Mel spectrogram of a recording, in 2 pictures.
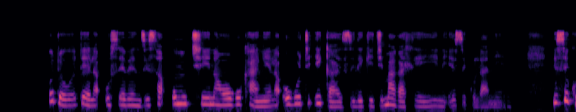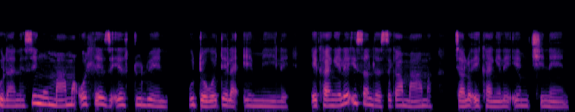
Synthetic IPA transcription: ud̥ʱɔɣɔtʼɛlausɛβend͡zʱisaum̩t͡ʃʼinawoɣukʰaŋɛla̰ʔuɣutʰiʔiɡ̥ʱaz̥iliɡ̥ʱid̥ʒ̥ʱimaɣaɬɛjiniʔesiɡ̥ʱula̰nḛːni | isiɡ̥ʱulanɛsiŋumama̰ʔɔɬezḭʔestʼulweni | ud̥ʱɔɣɔtʼɛlaemilɛː | kʰaŋɛlɛʔisand͡ɮʱasiɣamamand͡ʒʱalɔɛkʰaŋɛlɛʔem̩t͡ʃʼineːni

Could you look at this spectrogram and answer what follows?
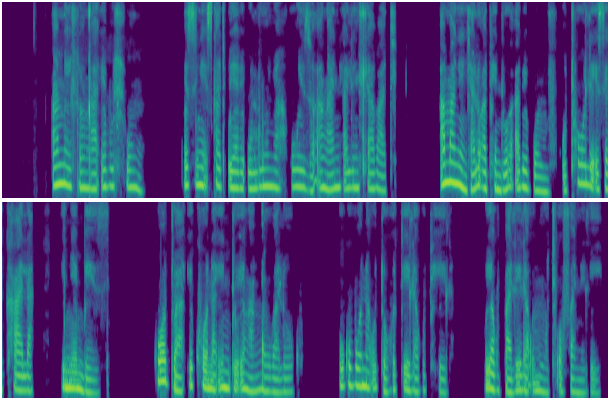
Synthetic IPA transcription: amɛɬɛŋ͡ǁaʔeβuɬuːŋu | ɣwesiɲɛḭsi̥kʰatʰi̥ujaβɛʔuluɲwauwɛzwaʔaŋanialinɬaβaːtʰi̥ | amaɲɛnd͡ʒʱalɔapʰendʱuɣa̰ʔaβɛβoɱvuːtʰɔlɛ̰ʔɛsɛkʰala | iɲɛmbʱeːzi | ɣɔd̥ʱwaikʰɔnaʔintʼɔ̰ʔɛŋaŋ͡ǃɔβalɔːkʰu̥ | uɣuβɔnaʔṵd̥ʱɔɣɔtʼɛlaɣupʰɛla | ujaɣub̥ʱalɛlaṵmutʰiɔfanɛlɛːjɔ

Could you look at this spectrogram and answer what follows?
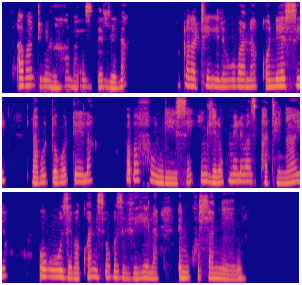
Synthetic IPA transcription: aβantʼuβɛŋahambʱaʔezib̥ʱɛɮɛla | ɣuǃaɣatʰeɣilɛuɣuβanaɔnesi | laβɔd̥ʱɔɣɔtʼɛla | βa̰βafundʱisɛind͡ɮʱɛlaɣumɛlɛβazipʰatʰɛŋajɔ | uɣuzɛβakʼwanisɛuɣuziviɣɛlaem̩kʰuɬaneːni

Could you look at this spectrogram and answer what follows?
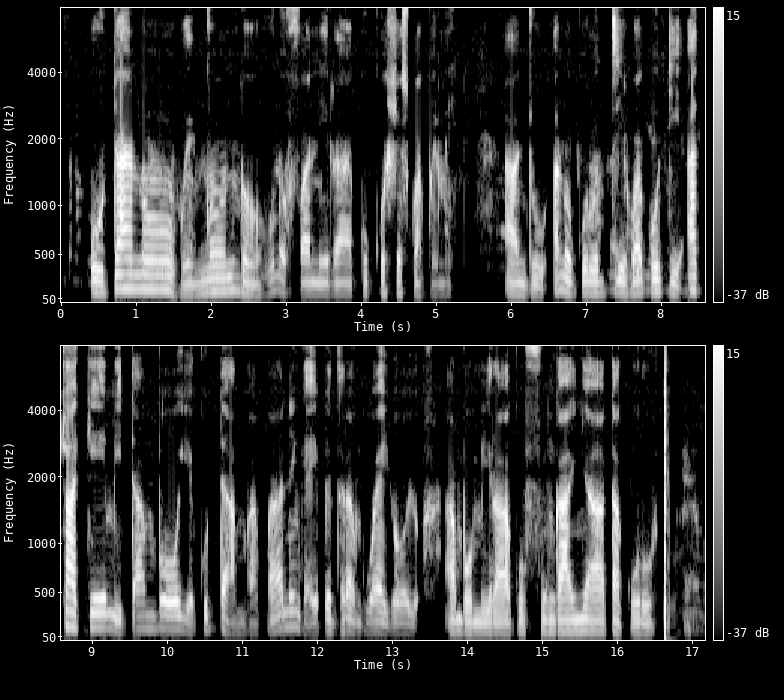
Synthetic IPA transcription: ɦutano̞ɦwe̞ŋ͡ǃo̞ndo̞ɦuno̞fanirakuko̞ʃe̞swakwe̞meːne | antʰua̰no̞kuɾud͡zirwakutiʔat͡ʂake̞mitambo̞je̞kuta̰mba̰k͡paːneŋɡaipe̞d͡ze̞ɾaŋɡuʋaijo̞jo̞a̰mbo̞miɾakufuŋɡaɲakakuɾuːtu

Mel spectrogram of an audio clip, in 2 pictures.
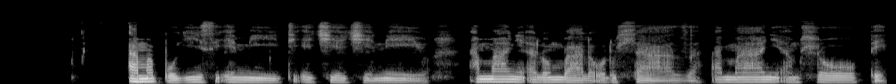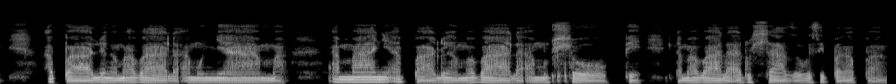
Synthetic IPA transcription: amab̥ʱoɣisḭʔemitʰḭʔet͡ʃʼijet͡ʃʼijɛnɛjɔ | amaɲɛʔalom̩βala̰ʔoluɬazaa̰maɲɛ̰ʔam̩ɬɔpʰɛab̥ʱalwɛŋamaβala̰ʔamuɲaːmaa̰maɲɛ̰ʔab̥ʱalwɛŋamaβala̰ʔam̩ɬɔpʰɛlamaβala̰ʔa̰luɬazaɔɣwesib̥ʱaɣab̥ʱa̰ːɣa

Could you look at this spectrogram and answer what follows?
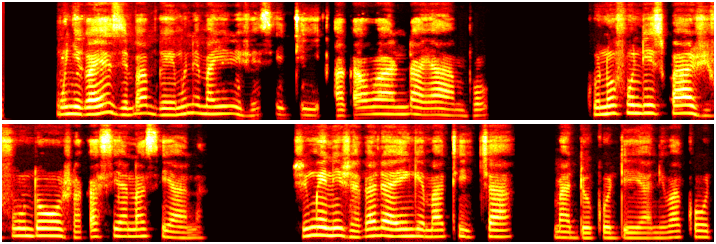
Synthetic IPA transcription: muɲikaje̞zimbabʱɣe̞mune̞majunivesitiakawandajaːmbo̞ | kuno̞fundiswaʐifundo̞ʐakasijanasijaːna | ʐ̥imwe̞niʐakaɗaiŋɡe̞matʰit͡ʃa | madʱo̞ko̞dʱejaneʋako̞ːti̥

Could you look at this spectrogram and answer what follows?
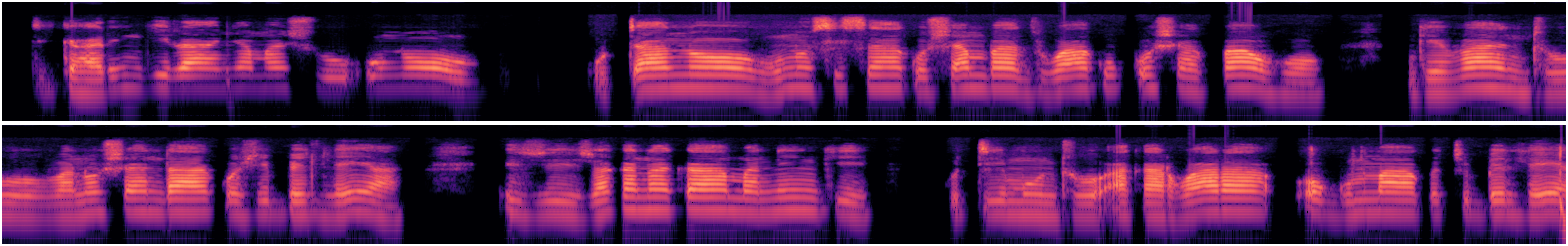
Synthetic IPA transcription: tiɡaɾiŋɡiraɲamaʃuuno | ɦṵtano̞ɦuno̞sisakuʃambad͡zwakuko̞ʃakwaɦo | ŋɡe̞ʋantʰuʋano̞ʃandakweʐibʱe̞ɮe̞ja | iʐiʐakanakamaniŋɡi | kutimuntʰuʔa̰karwaɾaoɡʱumakwet͡ʃibʱe̞ɮe̞ːja

